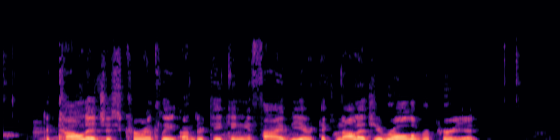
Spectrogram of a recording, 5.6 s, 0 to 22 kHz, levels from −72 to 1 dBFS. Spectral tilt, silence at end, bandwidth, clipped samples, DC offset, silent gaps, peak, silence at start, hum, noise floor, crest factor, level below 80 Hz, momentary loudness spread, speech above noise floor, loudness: -6.5 dB/octave; 0.85 s; 16 kHz; under 0.1%; under 0.1%; none; -2 dBFS; 0.05 s; none; -60 dBFS; 16 dB; -64 dBFS; 10 LU; 42 dB; -18 LUFS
